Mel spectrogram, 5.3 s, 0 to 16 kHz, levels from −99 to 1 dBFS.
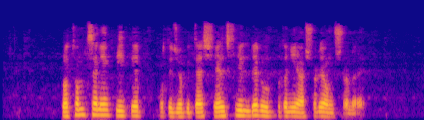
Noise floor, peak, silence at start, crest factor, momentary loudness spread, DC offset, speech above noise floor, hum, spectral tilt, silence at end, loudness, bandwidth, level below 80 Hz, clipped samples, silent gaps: -70 dBFS; -2 dBFS; 0.8 s; 16 dB; 10 LU; under 0.1%; 53 dB; none; -7 dB/octave; 0.75 s; -18 LUFS; 7.8 kHz; -62 dBFS; under 0.1%; none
